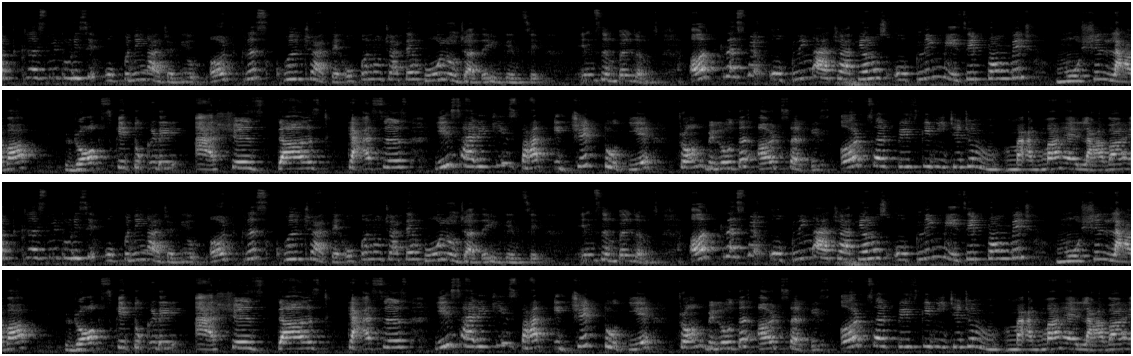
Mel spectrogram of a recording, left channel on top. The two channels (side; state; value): both; identical; correlation 1.00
